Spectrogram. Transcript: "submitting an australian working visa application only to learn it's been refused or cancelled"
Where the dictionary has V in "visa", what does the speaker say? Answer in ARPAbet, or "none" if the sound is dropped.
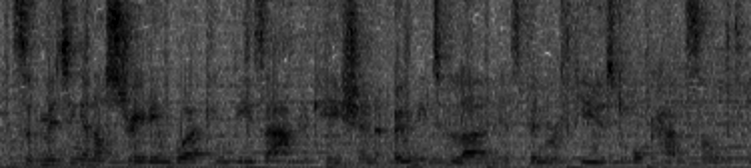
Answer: V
